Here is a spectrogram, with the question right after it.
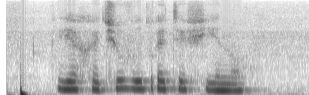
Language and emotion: Russian, neutral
